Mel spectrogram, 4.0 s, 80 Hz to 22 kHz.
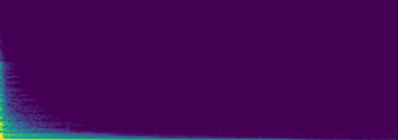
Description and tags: Shaman Hand Frame Drum 06 02
Shaman Hand Frame Drum
Studio Recording
Rode NT1000
AKG C1000s
Clock Audio C 009E-RF Boundary Microphone
Reaper DAW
